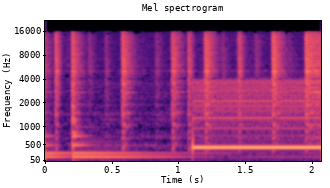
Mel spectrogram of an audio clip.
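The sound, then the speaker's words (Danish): Telephone ringing tone on a call to a company's phone number: a softer electronic tone fades away, then a loud, steady, unbroken tone holds to the end. “Og vi ringer til de første par numre på listen.”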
